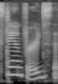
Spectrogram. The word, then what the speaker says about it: Stanford's: At Stanford's, that's pronounced with a T, we will make every step as easy as possible.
